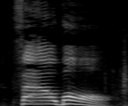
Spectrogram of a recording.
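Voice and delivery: high, loud drawn-out call; ringing shout across the field; umpire's call. A narrator's reading. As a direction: bellow it out like an umpire. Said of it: "called the umpire".

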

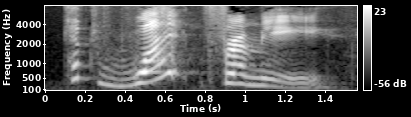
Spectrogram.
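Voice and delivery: high, loud, drawn-out eager question. A narrator's reading. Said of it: "Harry said eagerly".

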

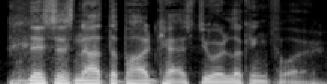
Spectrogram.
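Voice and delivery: low, mock-solemn film parody; mock mind trick. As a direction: intone it low, like casting a spell. Film line parody, mock hypnotist.

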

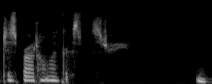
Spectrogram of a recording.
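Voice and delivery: hushed secretive whisper. Real, not acted. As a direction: whisper so he can't hear. Husband may overhear.

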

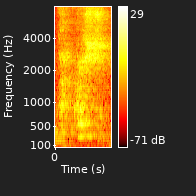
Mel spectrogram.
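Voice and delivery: high, whispered amazement; awed whisper. Retold or imitated. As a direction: whisper it, struck by the question. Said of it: "I sat there thinking".

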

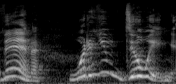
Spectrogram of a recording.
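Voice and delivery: high-pitched mock exasperation; exasperated scolding. Aunt to Vin, who keeps getting fooled, exasperated. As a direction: imitate scolding someone for being so gullible.

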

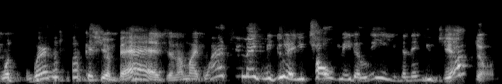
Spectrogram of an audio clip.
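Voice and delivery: high-pitched, hysterical protest retold; mock hysterical. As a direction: reenact frantic disbelief, voice way up high. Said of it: "kinda hysterical".

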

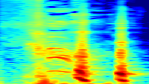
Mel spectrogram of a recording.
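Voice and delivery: a sudden high-pitched laugh; high squeaky giggle. Real, not acted. Laughs at own survey mistake.

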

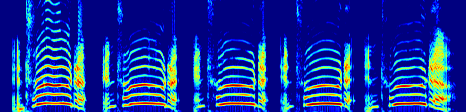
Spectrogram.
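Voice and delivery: very high squawky parrot alarm; shouting parrot. A narrator's reading. Startled parrot alerts the guards, high squawked shouting. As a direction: shriek it like a parrot, drawing out the middle. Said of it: "shouted the parrot".

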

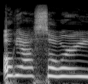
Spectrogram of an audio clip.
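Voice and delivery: high-pitched, hurried-to-please sorry; retold apology. Apologizing to the offended dad.

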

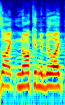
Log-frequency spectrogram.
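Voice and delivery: ordinary talk

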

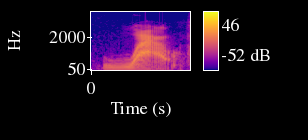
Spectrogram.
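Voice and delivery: low, hushed mock amazement; retold quiet wow. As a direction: imitate scientists marvelling in a low voice. Retold first reaction of scientists.

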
